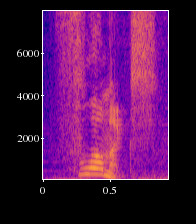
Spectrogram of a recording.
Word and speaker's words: flummox: Flummox. – Flummox. – The word is flummox. – Oh, I am flummoxed. – You are flummoxed. Very good. – He's flummoxed. Rhymes with stomachs.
